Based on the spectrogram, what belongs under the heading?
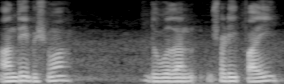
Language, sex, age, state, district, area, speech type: Dogri, male, 18-30, Jammu and Kashmir, Reasi, rural, spontaneous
